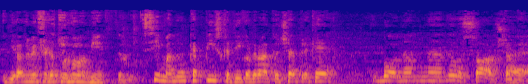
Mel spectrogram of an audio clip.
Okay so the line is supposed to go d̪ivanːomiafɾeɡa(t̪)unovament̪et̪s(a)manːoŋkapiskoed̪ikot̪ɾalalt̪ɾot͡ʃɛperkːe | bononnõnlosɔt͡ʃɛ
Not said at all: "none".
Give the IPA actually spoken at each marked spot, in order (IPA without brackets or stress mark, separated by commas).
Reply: t̪, i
